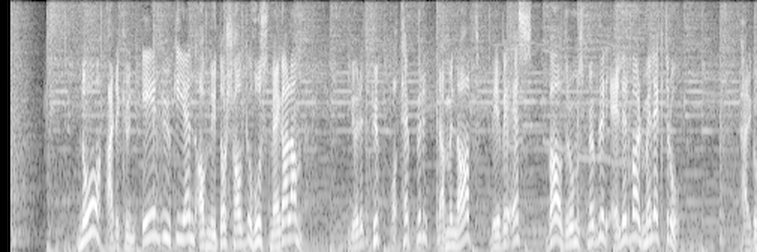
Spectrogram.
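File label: Norwegian hard sell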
